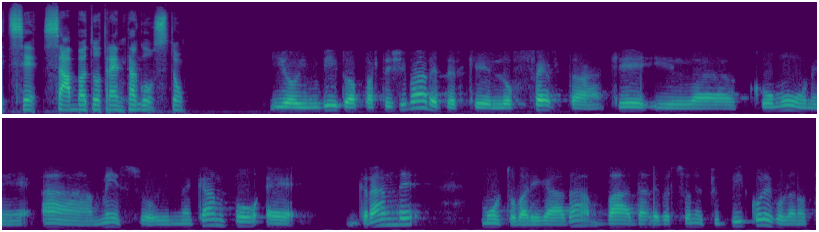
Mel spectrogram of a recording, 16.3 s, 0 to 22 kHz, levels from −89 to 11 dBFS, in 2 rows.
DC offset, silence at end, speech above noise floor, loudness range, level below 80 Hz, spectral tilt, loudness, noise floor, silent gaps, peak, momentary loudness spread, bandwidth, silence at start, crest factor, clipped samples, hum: under 0.1%; 0.1 s; 49 dB; 7 LU; -84 dBFS; -2 dB/octave; -33 LUFS; -83 dBFS; none; -8 dBFS; 15 LU; 16 kHz; 0.05 s; 26 dB; under 0.1%; none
